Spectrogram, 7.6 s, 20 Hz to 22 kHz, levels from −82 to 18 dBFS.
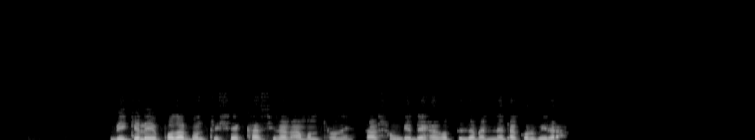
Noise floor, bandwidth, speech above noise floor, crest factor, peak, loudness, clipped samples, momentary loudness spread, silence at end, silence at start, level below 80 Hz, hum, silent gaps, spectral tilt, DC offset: under -90 dBFS; 4.1 kHz; over 70 dB; 20 dB; -2 dBFS; -20 LUFS; under 0.1%; 11 LU; 1.9 s; 1.1 s; -62 dBFS; none; none; -11.5 dB/octave; under 0.1%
